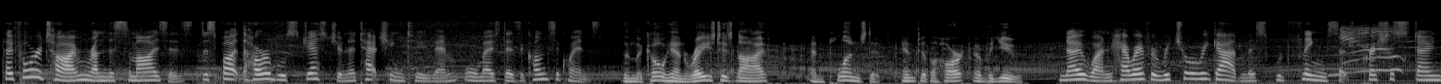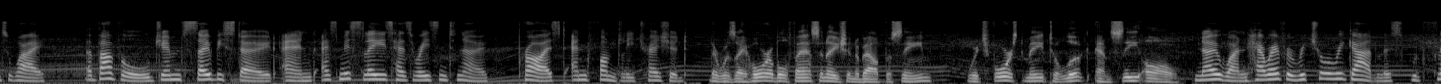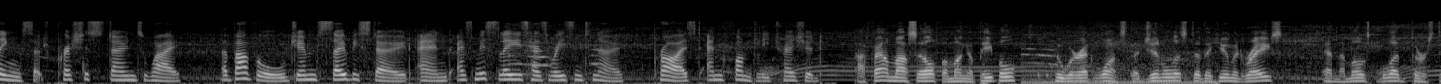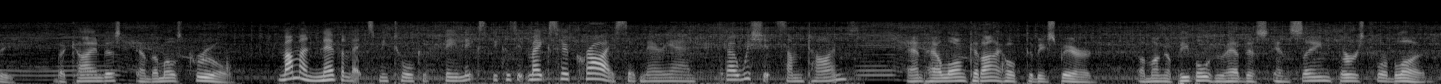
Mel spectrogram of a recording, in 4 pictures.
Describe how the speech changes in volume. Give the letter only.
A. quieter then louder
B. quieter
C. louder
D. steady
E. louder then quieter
D.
